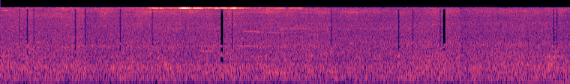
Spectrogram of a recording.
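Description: Electric commuter train of the Keihin-Tohoku Line at a station platform: a steady rumble with a low hum running under it.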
